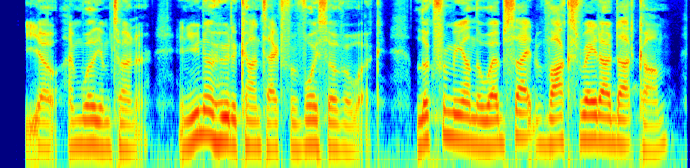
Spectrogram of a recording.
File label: english voiceover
